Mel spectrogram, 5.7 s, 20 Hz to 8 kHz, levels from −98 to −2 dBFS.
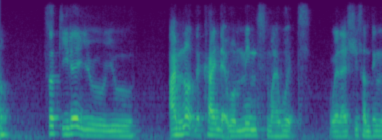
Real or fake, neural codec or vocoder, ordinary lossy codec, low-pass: fake; codec, 16 kHz, 2 kbps, X-Codec, HuBERT features, trained on balanced general audio; Opus, 16 kbps; 7.2 kHz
